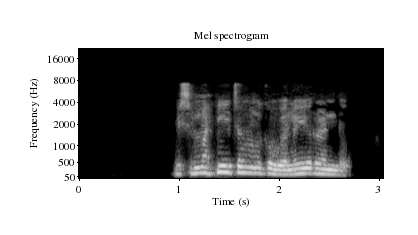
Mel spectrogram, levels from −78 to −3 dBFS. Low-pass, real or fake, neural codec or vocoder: 7.2 kHz; real; none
